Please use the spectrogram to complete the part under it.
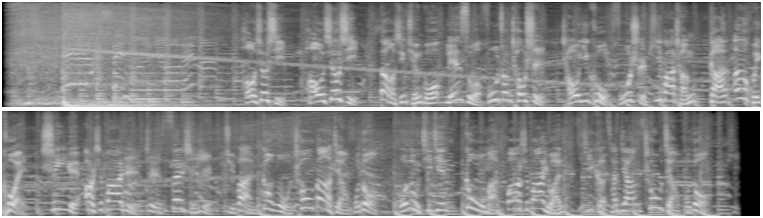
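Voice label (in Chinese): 男促销; 潮衣库服装超市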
